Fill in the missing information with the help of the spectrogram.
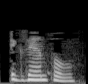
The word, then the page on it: example: ex・am・ple; ɪgzˈæmpl, eg‐ ｜ ‐zάːm‐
